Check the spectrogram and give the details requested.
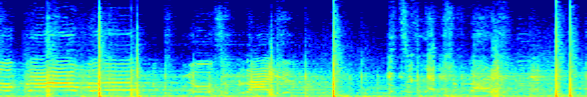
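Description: Fireworks shells bursting in a display: sharp bangs about one second in and again just after, another a little past three seconds, and a quick pair near the end, over a melodic line of music.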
